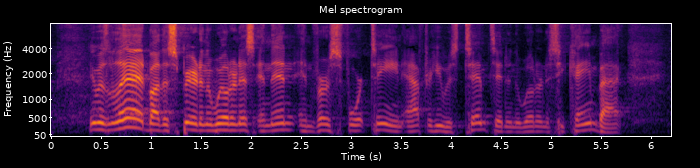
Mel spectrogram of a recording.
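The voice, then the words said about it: Cajun accent. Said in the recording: “I'm trying to shake my Cajun accent. I'm having a hard time.”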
